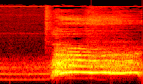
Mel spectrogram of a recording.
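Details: Shiloh, a pet dog, howls at his own reflection in an open closet door, frightened by it; a faint low steady tone, then a loud sustained mid-pitched howl that holds level and fades at the end.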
